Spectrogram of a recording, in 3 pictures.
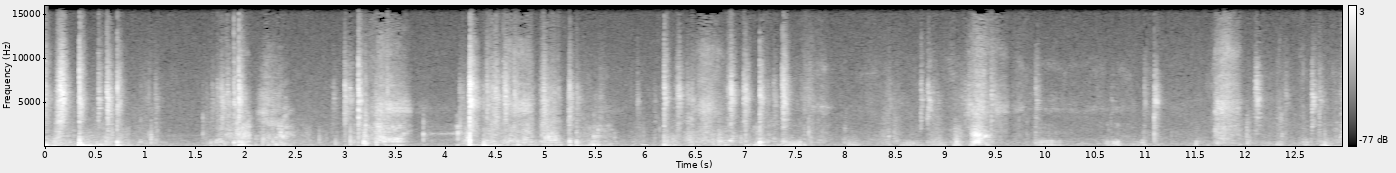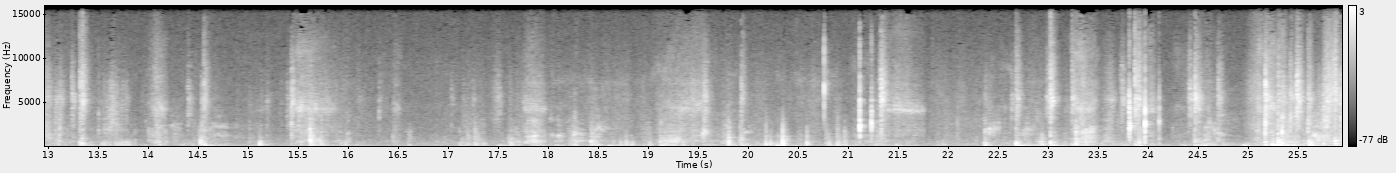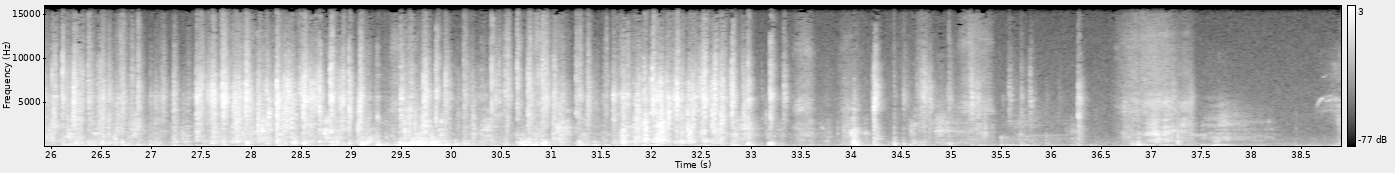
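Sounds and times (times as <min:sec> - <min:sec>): paws scrabbling on laminate floor: 0:00.0 - 0:03.4, 0:04.2 - 0:10.1, 0:10.9 - 0:37.4
dog whimpering: 0:38.6 - 0:38.9.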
